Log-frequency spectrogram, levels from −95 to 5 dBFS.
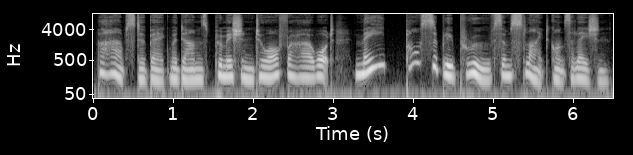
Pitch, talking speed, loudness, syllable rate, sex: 180 Hz, 140 wpm, -18 LUFS, 4.6 syllables/s, female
